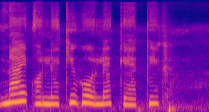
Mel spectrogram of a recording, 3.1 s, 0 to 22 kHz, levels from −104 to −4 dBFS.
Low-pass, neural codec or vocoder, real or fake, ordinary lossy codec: none; codec, 44.1 kHz, 2.6 kbps, SNAC; fake; none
